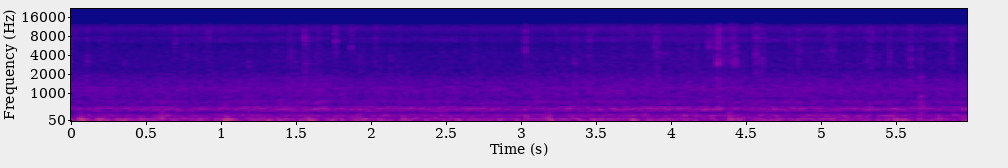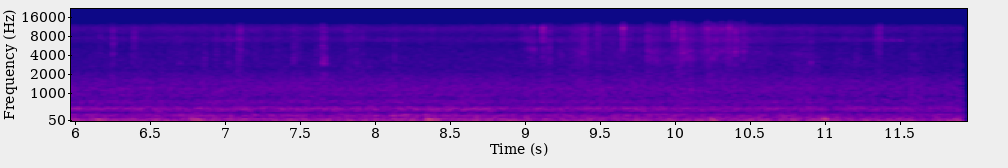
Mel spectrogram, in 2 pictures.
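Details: Large wild honey bee colony on a hive hanging from a tree branch in natural forest, a dense continuous low hum with a steady band near the bottom, faint clicks and scattered higher crackles above.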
